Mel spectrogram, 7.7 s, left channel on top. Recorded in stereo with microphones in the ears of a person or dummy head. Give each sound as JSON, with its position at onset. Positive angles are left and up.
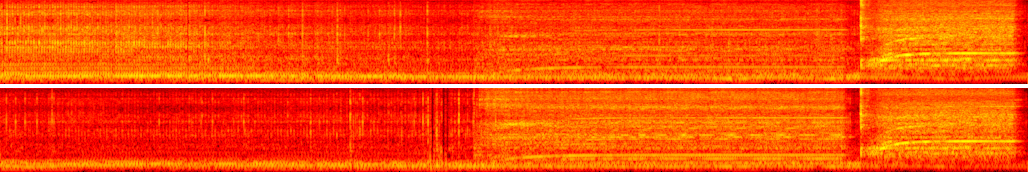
{"t": 3.5, "sound": "a blender", "side_deg": -50, "distance_m": 0.7}
{"t": 6.5, "sound": "a hair dryer", "side_deg": -5, "distance_m": 0.6}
